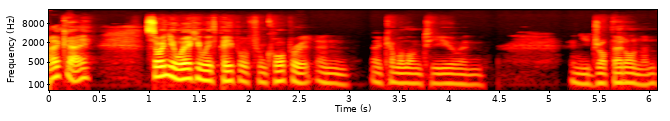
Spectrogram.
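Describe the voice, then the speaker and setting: A man with an Australian accent and a dark, mellow tone pauses long and often, with ordinary pitch variation and a dry, close sound with no echo. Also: medium pitch for a man, fairly quick pace, big swings in loudness. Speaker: podcast host. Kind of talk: podcast interview.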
